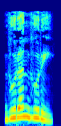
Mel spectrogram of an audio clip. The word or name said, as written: ಧುರಂಧುರಿ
